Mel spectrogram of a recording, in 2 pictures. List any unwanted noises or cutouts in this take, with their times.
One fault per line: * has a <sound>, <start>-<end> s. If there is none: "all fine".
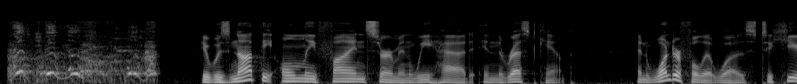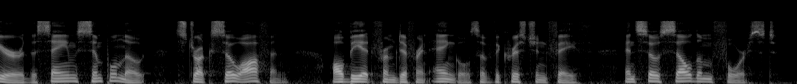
* has a bark, 0.1-1.6 s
